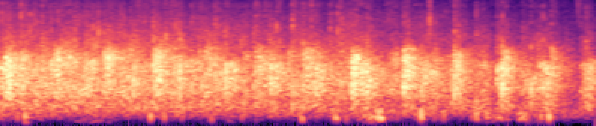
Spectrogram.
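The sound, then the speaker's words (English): An audience claps steadily, a dense patter of many hands at an even, moderate loudness for the whole stretch, with no voices on top. “Yes, clap.”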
